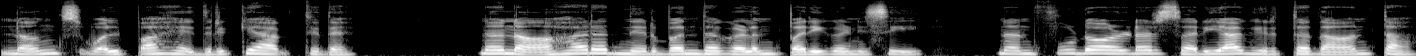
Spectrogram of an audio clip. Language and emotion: Kannada, fearful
